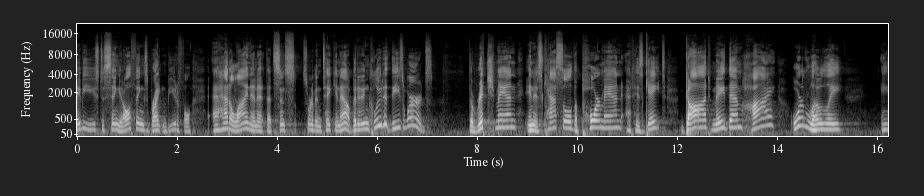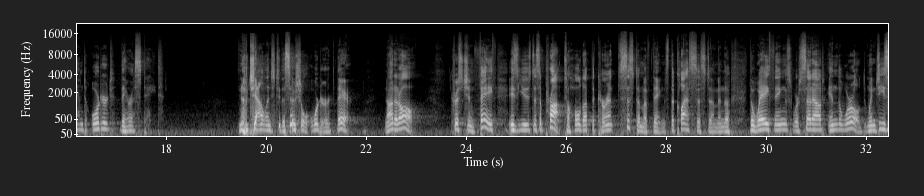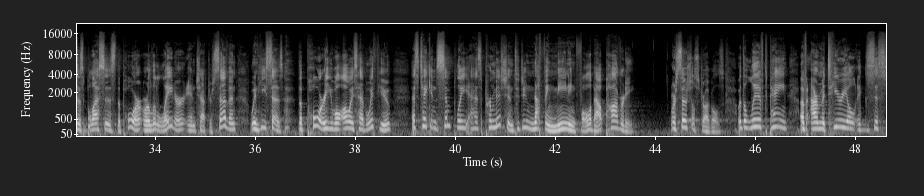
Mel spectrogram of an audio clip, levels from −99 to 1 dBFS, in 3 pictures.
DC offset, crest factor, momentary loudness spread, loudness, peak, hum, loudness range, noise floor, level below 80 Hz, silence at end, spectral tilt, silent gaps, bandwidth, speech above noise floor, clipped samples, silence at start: under 0.1%; 22 dB; 12 LU; -30 LUFS; -8 dBFS; none; 4 LU; -67 dBFS; -56 dBFS; 0 s; -5.5 dB/octave; none; 16 kHz; 38 dB; under 0.1%; 0 s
